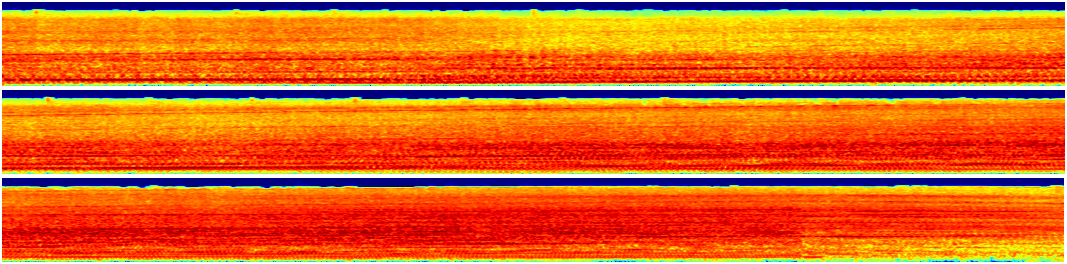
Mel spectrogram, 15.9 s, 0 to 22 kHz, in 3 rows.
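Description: Ford Mustang Boss 302's 5.0-litre V8 making a wide-open-throttle pull on a chassis dyno. It holds a steady note for about two seconds, then its pitch climbs smoothly for some twelve seconds before it backs off near the end.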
